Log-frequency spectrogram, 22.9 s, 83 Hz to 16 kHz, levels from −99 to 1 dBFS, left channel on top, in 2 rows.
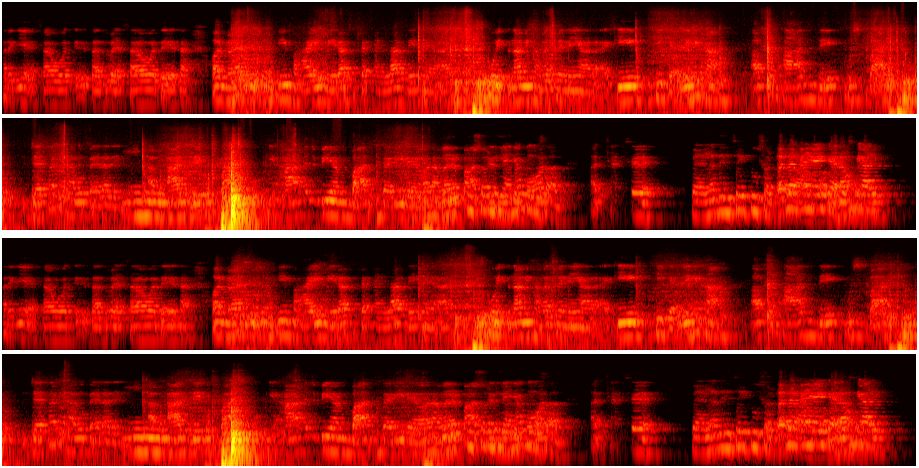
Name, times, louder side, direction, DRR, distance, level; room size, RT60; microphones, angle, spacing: voice 1, 0.0-5.6 5.9-9.0 9.4-13.0 13.2-18.2 18.8-19.5 21.1-22.4, left 1 dB, 15° left, -2 dB, 1.3 m, -51 dB
sound 1, 2.8-15.1 15.4-17.1, left 2 dB, 90° left, 0.7 m, -41 dB
voice 2, 12.9-13.5 16.8-18.4 20.1-22.4, equal, 45° left, 2 dB, 1.2 m, -51 dB
17.5 x 6.2 x 2.3 m, 0.66 s
head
